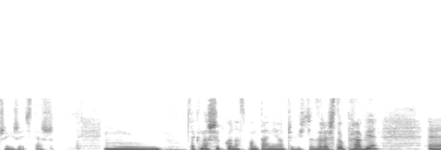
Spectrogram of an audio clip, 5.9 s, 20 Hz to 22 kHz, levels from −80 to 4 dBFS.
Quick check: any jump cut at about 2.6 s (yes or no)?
no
